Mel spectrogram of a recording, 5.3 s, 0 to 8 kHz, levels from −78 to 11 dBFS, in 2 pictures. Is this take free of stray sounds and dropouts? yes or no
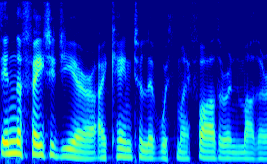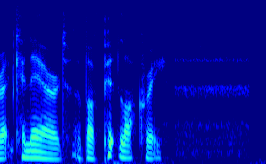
yes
